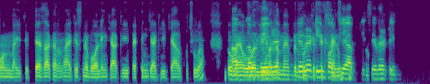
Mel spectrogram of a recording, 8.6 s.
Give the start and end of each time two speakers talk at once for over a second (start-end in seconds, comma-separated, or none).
4.6-7.4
